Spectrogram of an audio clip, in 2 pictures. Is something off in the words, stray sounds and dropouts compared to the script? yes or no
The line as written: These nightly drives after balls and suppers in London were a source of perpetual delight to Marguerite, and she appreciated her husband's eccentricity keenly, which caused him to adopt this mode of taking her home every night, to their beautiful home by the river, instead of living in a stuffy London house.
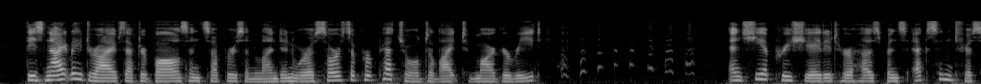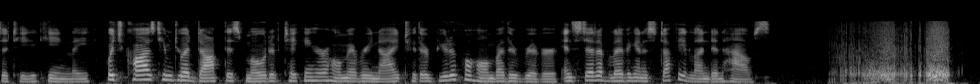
yes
